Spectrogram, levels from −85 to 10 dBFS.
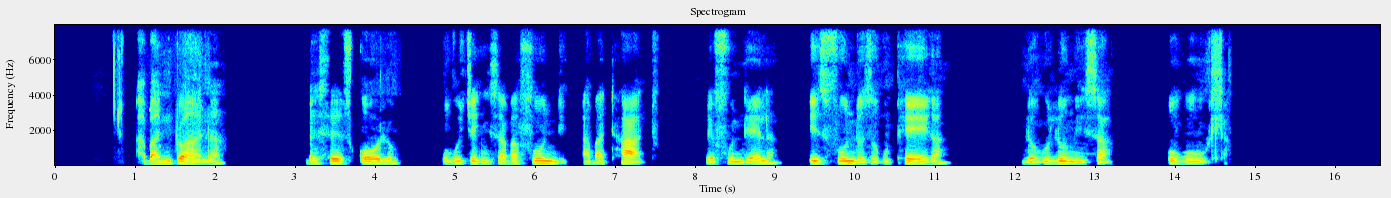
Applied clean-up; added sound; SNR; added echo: none; none; none; none.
